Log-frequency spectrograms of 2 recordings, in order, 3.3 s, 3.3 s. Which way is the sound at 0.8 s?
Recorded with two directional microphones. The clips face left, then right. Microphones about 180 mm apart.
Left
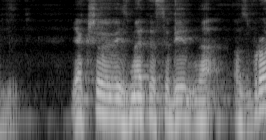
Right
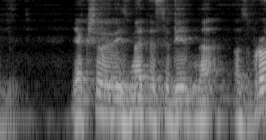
25° left (ahead or behind).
